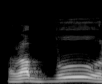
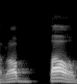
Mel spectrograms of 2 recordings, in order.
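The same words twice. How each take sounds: First: "রব্বু" ending in a long u. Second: "রব্বাও" with an a on the ba, gliding to ao; zabar on ba. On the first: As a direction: say "রব্বু" with a drawn-out oo at the end. First take, corrected right after. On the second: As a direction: punch "রব্বাও" loudly, ending bao. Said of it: "বায়ের উপরে জবর হবে". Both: Shown as a demonstration.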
